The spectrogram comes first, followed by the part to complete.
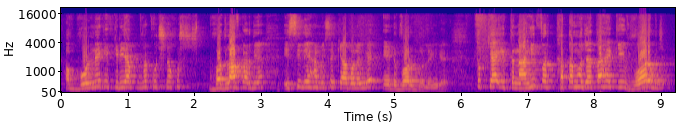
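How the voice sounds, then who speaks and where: In an echoey room, a woman with a slightly high voice teaches grammar. She poses questions and answers them herself, slowly drawing out key terms word by word to stress them.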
